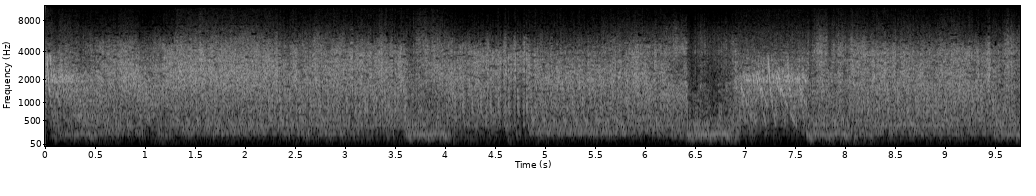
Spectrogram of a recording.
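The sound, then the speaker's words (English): Heavy gunfire as German soldiers open fire on saboteurs across a flare-lit field: a dense, continuous barrage of shots and booming blasts, loud throughout with no clear breaks and no talk. “The Germans open fire.”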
